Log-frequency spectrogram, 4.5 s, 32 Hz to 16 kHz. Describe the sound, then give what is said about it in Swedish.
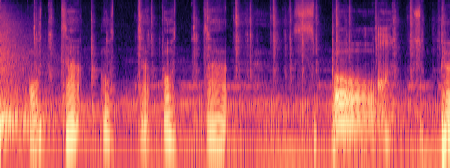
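Quick, irregular clicks of someone typing a formula with trembling fingers on a well-polished computer keyboard, fairly loud, in short bursts with a low hum underneath. “Med darrande fingrar slog Simonius Cipernicus in den avgörande formeln. 888sport.se på det välputsade tangentbordet.”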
